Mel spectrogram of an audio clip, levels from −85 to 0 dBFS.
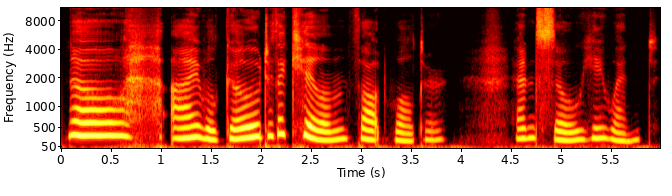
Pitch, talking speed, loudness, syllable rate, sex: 240 Hz, 130 wpm, -17 LUFS, 2.9 syllables/s, female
